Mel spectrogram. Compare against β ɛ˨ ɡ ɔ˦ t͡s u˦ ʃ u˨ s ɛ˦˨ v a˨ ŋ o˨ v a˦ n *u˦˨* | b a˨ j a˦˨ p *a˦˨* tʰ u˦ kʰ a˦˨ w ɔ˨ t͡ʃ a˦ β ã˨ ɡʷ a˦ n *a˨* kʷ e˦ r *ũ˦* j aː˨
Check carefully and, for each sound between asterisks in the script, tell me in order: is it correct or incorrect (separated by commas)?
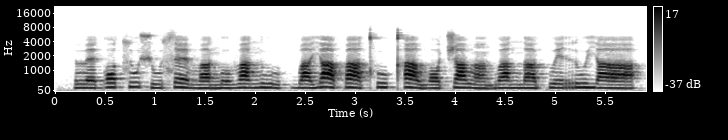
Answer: correct, correct, incorrect, incorrect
